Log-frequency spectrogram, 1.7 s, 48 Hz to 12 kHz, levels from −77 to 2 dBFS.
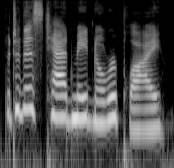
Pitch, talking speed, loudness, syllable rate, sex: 235 Hz, 240 wpm, -18 LUFS, 5.1 syllables/s, female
